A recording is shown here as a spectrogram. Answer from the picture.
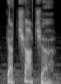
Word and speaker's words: Gacaca: In 2001, the new government revived a traditional dispute resolution practice, Gacaca, pronounced Gacaca.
